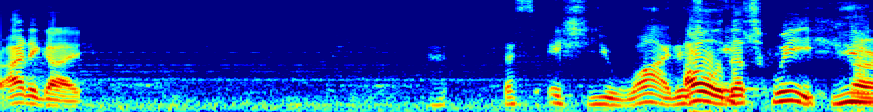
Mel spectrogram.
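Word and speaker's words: Huy: That's hui. All right. E. You say hui now, I can't pronounce it now.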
